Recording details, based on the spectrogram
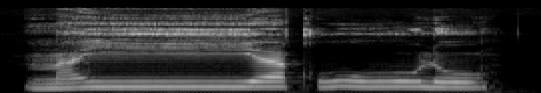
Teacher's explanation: حرف نون را نخواندیم بلکه حرف نون را به حرف ی درآورده خواندیم. ادغام کردیم. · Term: ادغام بغنه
